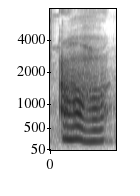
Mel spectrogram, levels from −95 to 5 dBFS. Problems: none marked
